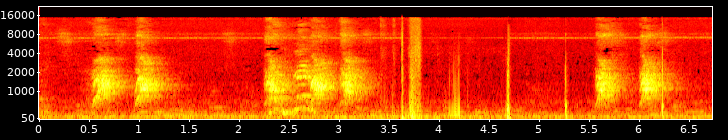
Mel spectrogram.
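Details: Yorkshire Terrier indoors, running circles around its owner at bedtime and not ready to go to bed; short sharp barks in pairs, four bursts over about six seconds, with faint clicks and knocks between them.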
